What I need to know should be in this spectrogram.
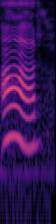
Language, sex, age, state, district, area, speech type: Santali, female, 18-30, West Bengal, Paschim Bardhaman, urban, spontaneous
